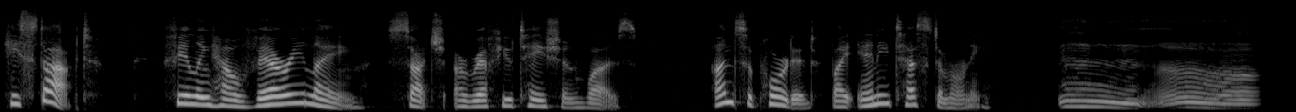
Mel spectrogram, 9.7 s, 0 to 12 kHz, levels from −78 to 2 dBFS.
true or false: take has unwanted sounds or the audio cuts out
true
